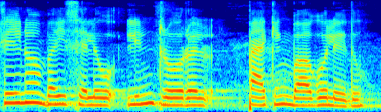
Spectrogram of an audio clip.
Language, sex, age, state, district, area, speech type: Telugu, female, 30-45, Andhra Pradesh, Chittoor, urban, read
